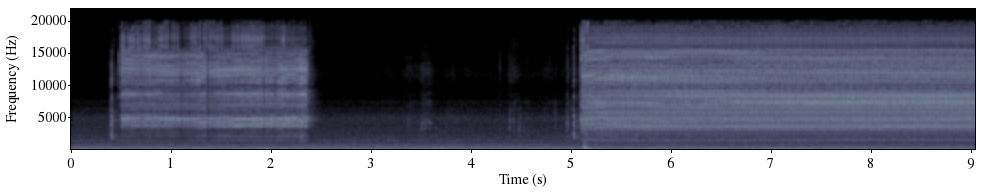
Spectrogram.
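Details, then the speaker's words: eBay Micky Sharpz hybrid clone coil tattoo machine with large contact gap and too much spring tension: harsh buzz cutting out and restarting unevenly, doesn't want to run. Coil tattoo machine running poorly. "oh God man he doesn't want to run either okay oh that's a pretty big gap there's a lot of tension in this spring on this thing still doesn't really want to run"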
